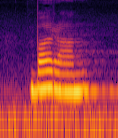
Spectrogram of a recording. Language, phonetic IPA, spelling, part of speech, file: Belarusian, [baˈran], баран, noun, Be-баран.ogg
- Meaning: ram (male domestic sheep)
